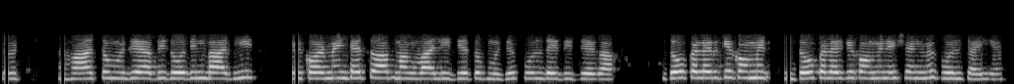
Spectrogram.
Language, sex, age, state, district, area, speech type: Hindi, female, 18-30, Madhya Pradesh, Harda, urban, conversation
